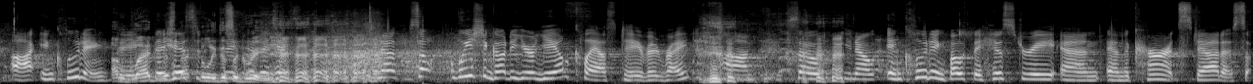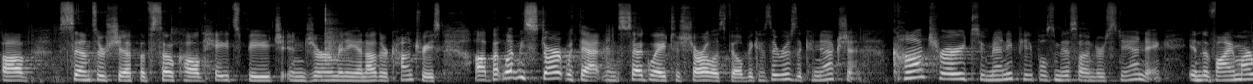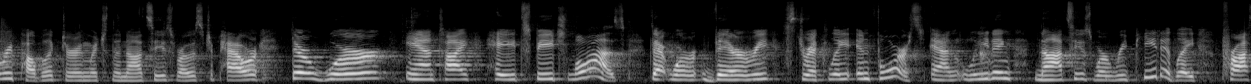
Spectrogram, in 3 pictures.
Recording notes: panel from the 2022 Aspen Ideas Festival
